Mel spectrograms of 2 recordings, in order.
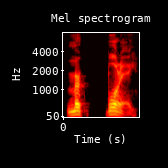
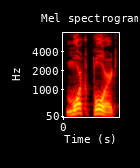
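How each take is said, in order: First: The name is said close to its original form. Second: The name is said in an anglicized way. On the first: It follows the name's original language. "similar to how it's supposed to be pronounced" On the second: It names the game as its own thing. "Morkborg has become its own thing"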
